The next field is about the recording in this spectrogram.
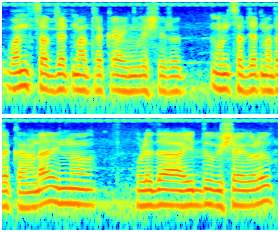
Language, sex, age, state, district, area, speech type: Kannada, male, 18-30, Karnataka, Vijayanagara, rural, spontaneous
